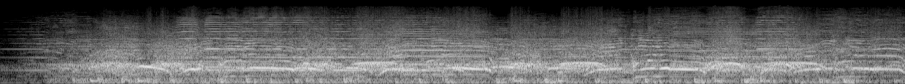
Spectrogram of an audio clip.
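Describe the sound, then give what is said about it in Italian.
Crowd at weekend protests in Israel against the Netanyahu government, with many voices chanting and shouting together in a loud, continuous roar. “Questo è il suono delle numerose proteste che si sono tenute questo weekend in Israele contro il governo Netanyahu.”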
